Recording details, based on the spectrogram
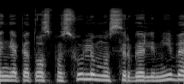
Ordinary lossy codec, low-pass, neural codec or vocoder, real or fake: AAC, 48 kbps; 14.4 kHz; none; real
